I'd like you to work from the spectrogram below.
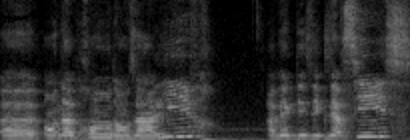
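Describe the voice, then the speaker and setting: A woman's lively intonation. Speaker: French teacher. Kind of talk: self-presentation to camera. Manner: hesitant, with fillers.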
